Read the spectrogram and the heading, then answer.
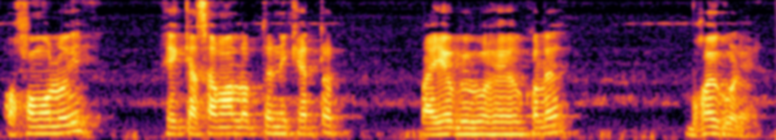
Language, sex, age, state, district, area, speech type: Assamese, male, 45-60, Assam, Jorhat, urban, spontaneous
